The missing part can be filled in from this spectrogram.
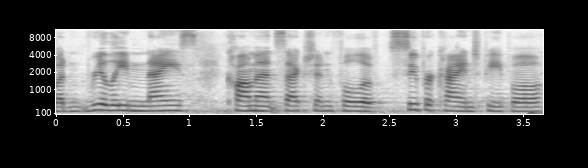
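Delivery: ordinary delivery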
